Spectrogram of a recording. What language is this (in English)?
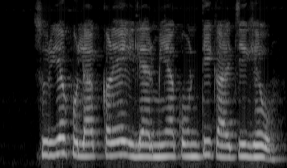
Marathi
